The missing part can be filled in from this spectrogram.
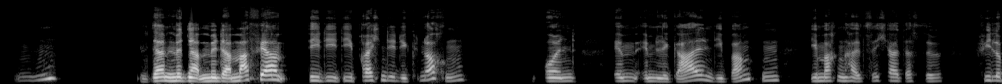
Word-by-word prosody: Mhm. 210 +11 -8 0.8
Dann 160 +6 +4
mit 170 -1 +4
der 155 - +8
mit 155 +1 +5
der 145 -2 +7
Mafia, 215 +5 +6 0.2
die 180 -1 -2
die 165 -2 -7
die 170 +1 -9
brechen 185 +4 -3
dir 175 -2 -8
die 145 -2 -7
Knochen 195 +1 -5 0.8
und 155 0 -2 0.4
im 160 +1 -8
im 150 +1 -8
Legalen, 180 +7 -2
die 140 0 -9
Banken, 195 - -8 0.3
die 160 - -7
machen 165 +1 -5
halt 145 -2 -7
sicher, 170 -1 -9
dass 150 0 -17
du 150 +1 -13 0.3
viele 185 -2 -8
165 Hz, 160 wpm, -20 LUFS, 155-185 Hz, 0.8 s, der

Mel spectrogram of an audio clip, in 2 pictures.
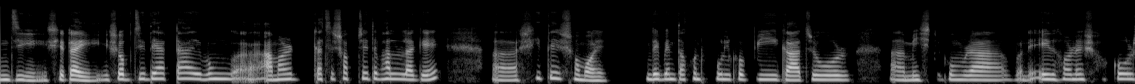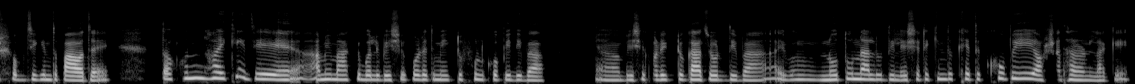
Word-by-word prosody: জি 215 - +1 0.4
সেটাই 215 -3 +7 0.3
সবজি 240 +1 +3
দেয়াটা 260 0 +2 0.2
এবং 245 +2 +2 0.2
আ - - -3 0.3
আমার 230 +3 +4 0.3
কাছে 245 +1 -2
সবচাইতে 270 0 -1
ভালো 255 -1 +3
লাগে 215 -1 +2 0.7
আ - - -1 0.3
শীতের 285 -1 -2
সময়। 195 -6 +3 0.5
দেখবেন 240 0 +4
তখন 230 +2 0
ফুলকপি, 230 -2 -1 0.2
গাজর, 210 +2 +4 0.5
আ - - -4 0.2
মিষ্টি 205 +2 -3
কুমড়া 210 -2 +3 0.4
মানে 205 - -4
এই 235 - +6
ধরনের 235 +1 +1
সকল 250 +2 0 0.2
সবজি 220 -2 -4
কিন্তু 220 0 0
পাওয়া 190 -2 +8
যায়। 195 +2 0 0.6
তখন 275 +4 0 0.2
হয় 285 -1 +4
কি 365 - -6
যে 250 - +1 0.6
আমি 230 +2 +3
মাকে 220 +1 -3
বলি 215 0 0
বেশি 210 - -4
করে 220 -1 +1
তুমি 220 -1 -1
একটু 210 +2 -7
ফুলকপি 220 -2 -4
দিবা 195 -2 -1 0.6
আ - - -6 0.3
বেশি 205 +2 -4
করে 215 0 -3
একটু 210 +2 -4
গাজর 215 0 +4
দিবা 200 -2 -2 0.3
এবং 215 +1 -5 0.3
নতুন 220 +4 +1
আলু 225 0 0
দিলে 205 -2 -2
সেটা 235 -1 -6
কিন্তু 245 -1 -2
খেতে 245 -1 -3
খুবই 275 -1 -1 0.2
অসাধারণ 210 -1 -3
লাগে। 185 +5 -9
220 Hz, 155 wpm, -22 LUFS, 210-245 Hz, 0.7 s, পাওয়া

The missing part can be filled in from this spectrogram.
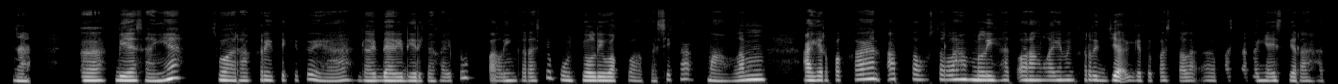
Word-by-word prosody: Nah, 165 -1 +1 0.6
e 180 0 +5
biasanya 185 - +5 0.4
suara 185 -3 +2
kritik 200 0 -5
itu 235 - -7
ya, 175 +2 -4
ga 175 -1 0
dari 175 0 +4
diri 170 0 0
Kakak 170 0 -9
itu 305 0 -8 0.2
paling 175 +1 -3
kerasnya 180 - -8
muncul 185 -2 +1
di 180 - +6
waktu 175 +1 0
apa 160 - -18
sih 225 - -9
Kak? 245 -1 -11 0.2
Malam, 185 +7 +3 0.4
akhir 190 -1 +3
pekan 230 +5 +1
atau 230 -2 -6
setelah 225 0 +2
melihat 200 -2 +3
orang 200 -1 +1
lain 200 0 -1
kerja 195 -3 +1
gitu 180 -1 -10
pas 185 -1 -10
tela 170 0 -9
e 180 0 -12
pas 180 0 -20
Kakaknya 175 0 -6
istirahat? 170 -2 -8
185 Hz, 160 wpm, -23 LUFS, 175-200 Hz, 0.6 s, di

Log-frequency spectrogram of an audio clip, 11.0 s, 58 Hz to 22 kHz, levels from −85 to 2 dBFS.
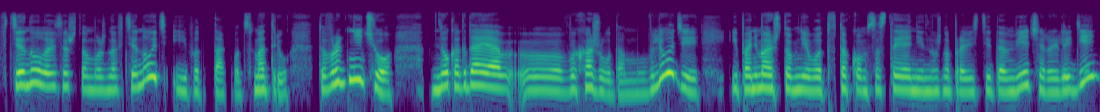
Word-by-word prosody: втянула 250 0 +4
всё, 230 0 -3
что 220 -3 -6
можно 190 0 -4
втянуть, 325 - +1
и 180 - -5
вот 175 - -5
так 160 -2 -4
вот 150 - -10
смотрю, 185 -5 -3 0.3
то 195 - -2
вроде 270 +7 +3
ничего. 240 - +3 0.4
Но 220 +5 +3
когда 235 +2 +3
я, 225 -3 +6
в, 205 - -4
э, 190 0 -2
выхожу, 185 -4 -2
там, 155 +1 -10
в 180 - -8
люди 215 - +4 0.3
и - - -3
понимаю, 205 +1 +3
что 205 - -2
мне 195 0 +1
вот 185 -1 -1
в - - -18
таком 190 -3 -3
состоянии 190 -1 -2
нужно 180 +1 -4
провести, 175 +1 -4
там, 175 0 0
вечер 210 -2 -1
или 175 +2 0
день, 320 - -1
195 Hz, 195 wpm, -23 LUFS, 180-230 Hz, 0.4 s, я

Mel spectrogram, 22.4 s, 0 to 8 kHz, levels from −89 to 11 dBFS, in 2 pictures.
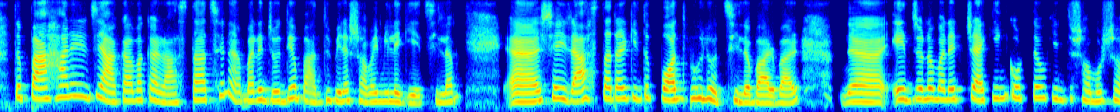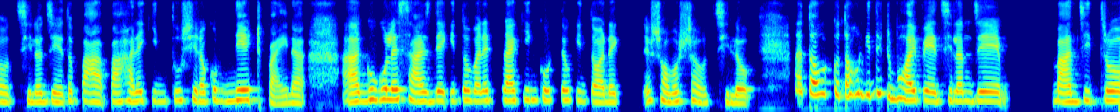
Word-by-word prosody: তো 280 - +1
পাহাড়ের 285 +5 +3
যে, 310 - -3
আঁকাবাঁকা 225 +4 -2
রাস্তা 185 +6 -5
আছে 235 +7 -9
না? 330 - -2
মানে 210 +3 +1
যদিও 210 +6 0
বান্ধবীরা 205 +3 -2
সবাই 190 0 -2
মিলে 195 -1 +1
গিয়েছিলাম। 170 +4 -5 0.5
অ্যা 190 - +5 0.3
সেই 265 -1 +2
রাস্তাটার 260 +3 +1
কিন্তু 270 +1 -4
পথ 230 -1 +7
ভুল 265 -1 +3
হচ্ছিল 210 -1 -3 0.2
বারবার। 165 0 +2 0.5
অ্যা 195 0 +4 0.4
এর 245 - +3
জন্য 250 0 +3
মানে 240 0 +2 0.2
tracking 265 +2 +1
করতেও 275 0 -1
কিন্তু 245 -1 -6
সমস্যা 205 +1 -3
হচ্ছিল। 190 +1 -6
যেহেতু 190 +1 -1
পা 200 - 0 0.2
পাহাড়ে 195 +1 -1
কিন্তু 205 0 -10
সেরকম 220 0 -1 0.2
নেট 230 +1 +6
পাই 150 -3 -4
না 165 - -1 0.7
Google-এ 240 0 +6
search 200 -3 +2
দিয়ে 210 -1 +3
কিন্তু 210 +2 -1
মানে 205 +1 +1
tracking 225 +1 0
করতেও 225 0 +1
কিন্তু 205 -2 -8
অনেক 185 +1 -2 0.4
সমস্যা 200 +2 -1
হচ্ছিল। 180 0 -8 0.6
আ - - +1
তখন, 350 +2 +7 0.2
তখন 350 +4 +2
কিন্তু 340 +2 0
একটু 280 - -1
ভয় 220 -2 +5
পেয়েছিলাম 205 0 0
যে 210 - +6 0.7
মানচিত্র 195 +3 -1
215 Hz, 155 wpm, -23 LUFS, 195-245 Hz, 0.7 s, পথ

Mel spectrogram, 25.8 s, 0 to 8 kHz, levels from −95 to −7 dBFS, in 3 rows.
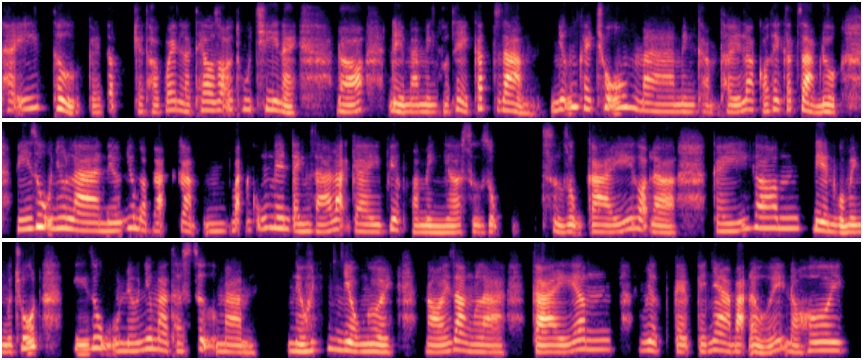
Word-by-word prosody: hãy 285 - -3
thử 245 -12 +4
cái 165 0 -8
tập - - -5 0.2
cái 185 - -8
thói 175 0 -5
quen 225 +5 -3
là 190 -3 -4
theo 220 -1 0
dõi 220 - 0
thu 245 -1 -6
chi 235 -3 -1
này, 165 -5 +1 0.4
đó, 180 -1 +3 0.2
để 195 -3 +1
mà 175 0 -1
mình 175 0 -2
có 175 - -7
thể 225 -1 -2
cắt 260 0 +3
giảm 220 -4 +5 0.2
những 245 +8 +1
cái 270 -4 -1
chỗ 275 -1 +2 0.2
mà 190 -3 -1
mình 180 0 -4
cảm 170 -1 -9
thấy 175 0 -2
là 235 +2 +1
có 180 - -4
thể 240 - -1
cắt 235 0 -7
giảm 170 - +7
được. 175 0 0 0.4
Ví 245 +2 0
dụ 300 +1 +8
như 270 +1 0
là 215 -5 +6
nếu 200 +1 -2
như 280 - -1
mà 255 - -2
bạn - - +1
cảm - - +1
ừm, 195 +1 -8
bạn - - 0
cũng 270 +2 -5
nên 270 -2 +1
đánh 190 0 -3
giá 185 0 0
lại 250 - +4
cái 180 -2 -3
việc 250 - +2
mà 170 - -4
mình, 165 -1 0
ờ, 170 - 0
sử 175 0 -7
dụng 175 0 -5 0.4
sử 185 -5 -4
dụng 180 0 -1
cái, 180 +5 +2
gọi 250 - +2
là, 170 -2 +2 0.4
cái, 195 +5 -5
ưm, 275 -1 +2 0.3
tiền 215 -6 +2
của 165 - +3
mình 175 +1 +1
một 175 - +1
chút. 265 - +4 0.4
Ví 360 0 0
dụ 275 -3 -1
nếu 200 0 -3
như 250 +5 0
mà 230 -3 +1
thật 200 - -6
sự - - -2
mà 175 -2 +1 0.5
nếu 195 -2 +1
h - - +1 0.2
nhiều 225 -6 +2
người 185 -2 +1 0.3
nói 175 0 +2
rằng 215 -3 +4
là 180 -1 0 0.3
cái, 175 0 +7
ờm, 240 +2 +2 0.5
việc 215 -1 -1
cái 180 -1 -2
cái 185 0 -4
nhà 215 -3 +2
bạn 180 - +5
ở 175 -3 +2
ấy 220 +9 -3
nó 175 - -3
hơi 210 +3 -1
195 Hz, 220 wpm, -22 LUFS, 180-235 Hz, 0.5 s, dụ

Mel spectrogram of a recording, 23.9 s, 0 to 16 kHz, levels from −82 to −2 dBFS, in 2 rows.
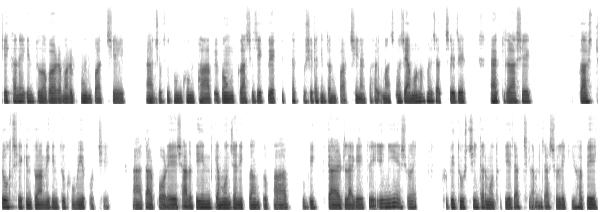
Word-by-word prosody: সেখানে 110 +2 +1
কিন্তু 110 -1 0
আবার 105 0 +2
আমার 100 -1 0 0.2
ঘুম 105 -1 +4
পাচ্ছে। 100 -1 -3 0.6
আ - - +4 0.2
চোখে 110 +1 -4
ঘুম, 105 -1 +2
ঘুম 110 -2 +3
ভাব। 95 -3 +1
এবং 105 +2 +3 0.2
ক্লাসে 105 +1 -1
যে - - +2
একটু 110 0 -12
অ্যাকটিভ 105 +3 -4
থাকবো, 115 0 -5
সেটা 105 +2 -1
কিন্তু 110 +1 -1
আমি 95 0 0
পারছি - - -7
না - - +2
এককথায়। 100 - -6
মাঝে, 100 0 -1
মাঝে 110 +2 +2
এমনও 110 +3 +4
হয়ে 125 -2 +3
যাচ্ছে 105 0 -3
যে, 110 - +5 0.6
এ - - +7 0.2
ক্লাসে, 105 +2 +1 1.1
ক্লাস 110 0 +4 0.2
চলছে। 120 -1 +2
কিন্তু 105 -1 +2
আমি 100 +1 +1
কিন্তু 105 +1 -1
ঘুমিয়ে 100 +1 +1
পড়ছি। - - -11 0.6
আ - - -1 0.2
তারপরে 100 +1 +1 0.2
সারাদিন 110 +3 +3 0.2
কেমন 105 0 +5
জানি 105 0 +4
ক্লান্ত 105 -1 0 0.2
ভাব। 100 +2 0 0.3
খুবই 110 +2 -2 0.3
টায়ারড 100 -1 +3
লাগে। 100 0 +2
তো - - -5 0.2
এই 125 - +2
নিয়ে 140 +2 +3
আসলে 115 -2 -3 0.6
খুবই 110 +4 0
দুশ্চিন্তার 115 +1 +1
মধ্য 100 0 -1
দিয়ে 100 0 +2
যাচ্ছিলাম। 110 - -5
যে - - -7
আসলে 105 0 -1
কিভাবে 110 -1 +1
105 Hz, 150 wpm, -24 LUFS, 100-110 Hz, 1.1 s, এ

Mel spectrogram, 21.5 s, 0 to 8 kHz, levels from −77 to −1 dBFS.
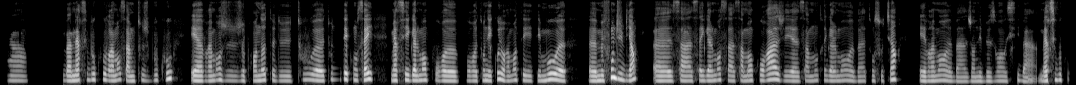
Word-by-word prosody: Ah. 170 -1 -7 0.8
Bah 170 -1 +3
merci 180 +3 +2
beaucoup, 205 +1 -2
vraiment, 175 +2 +1
ça 180 -5 0
me 165 - 0
touche 175 -1 -11
beaucoup 185 +8 0 0.3
et - - +5
heu, 170 - +6
vraiment 170 +4 -2
je 170 -2 -10
je 170 +1 -6
prends 170 0 -4
note 185 +3 0
de 165 -1 -6
tout, 205 -1 -6
heu, 175 -2 +5
tous 210 +5 -11 0.2
tes 215 -1 +6
conseils. 200 +2 +4 0.4
Merci 180 +2 +1
également 185 +1 +3
pour, 175 -2 -4
heu, 165 -1 +4
pour, 170 -1 -4
heu, - - -1
ton 180 +2 -3
écoute 170 +7 +2
vraiment 180 0 -1
tes 175 -3 -4
tes 170 +1 -7
mots, 200 +4 +6
heu 175 -3 +7 0.5
heu, 165 0 +5
me 175 +1 +4
font 285 +12 +7
du 225 -6 +6
bien, 185 +6 +3 0.3
heu, 165 -1 +2
ça 165 0 -2
ça 175 +2 -5
également, 175 +2 -1
ça, 175 -4 -6
ça 170 +1 -6
m'encourage 180 +3 +1
et 165 -1 -3
heu, - - -9
ça 165 +2 -9
montre 170 +3 -9
également, 175 +1 -4
heu, 165 - -4
bah 160 +1 -9
ton 170 +2 -12
soutien 170 +7 -1 0.5
et 165 0 +1
vraiment, 165 +2 -2
heu, 160 - -4
bah 150 -1 -7
j'en 150 +1 -5
ai 155 - -2
besoin 155 +1 -7
aussi, 155 +4 -10
bah 170 +2 -7
merci 170 +2 +1
beaucoup. 195 +3 -6
170 Hz, 185 wpm, -22 LUFS, 165-185 Hz, 0.8 s, heu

